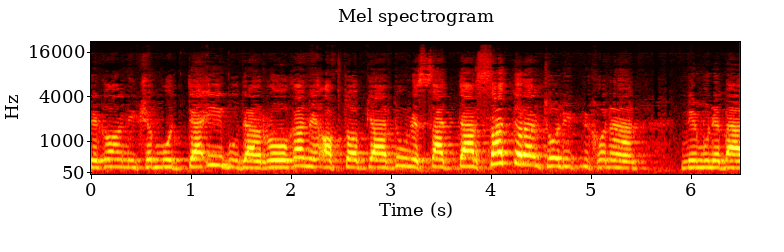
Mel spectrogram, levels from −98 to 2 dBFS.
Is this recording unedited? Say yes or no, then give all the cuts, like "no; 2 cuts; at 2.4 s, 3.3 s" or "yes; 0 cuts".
yes; 0 cuts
